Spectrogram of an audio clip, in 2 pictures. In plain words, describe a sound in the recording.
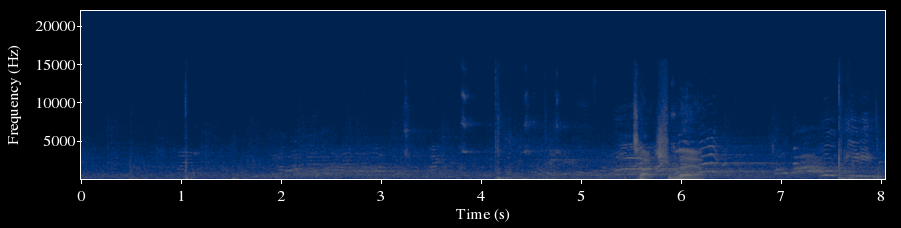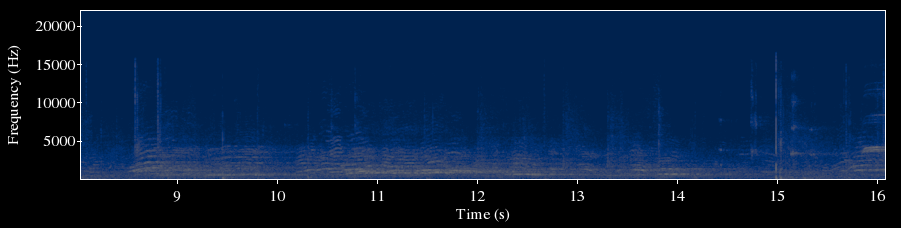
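A volleyball is struck hard, with sharp slaps.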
